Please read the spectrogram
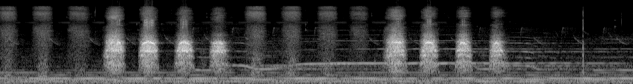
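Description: A man doing a pranayama breathing exercise: two sets of four sharp, hissing breaths, about three a second, over background music.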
